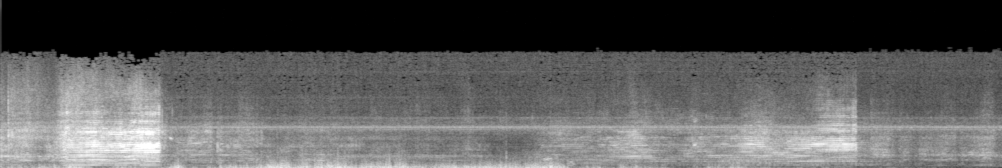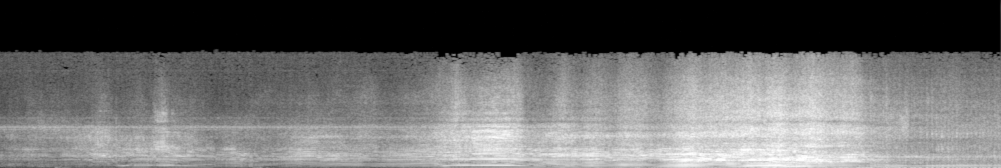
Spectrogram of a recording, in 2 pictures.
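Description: Two-stroke mountain snowmobiles running hard through deep powder, engine pitch sweeping up and down as the throttle is worked and the sleds carve around. The engine sound is loud for the first several seconds, falls away in the middle, then builds again to its loudest as a sled comes close near the end.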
